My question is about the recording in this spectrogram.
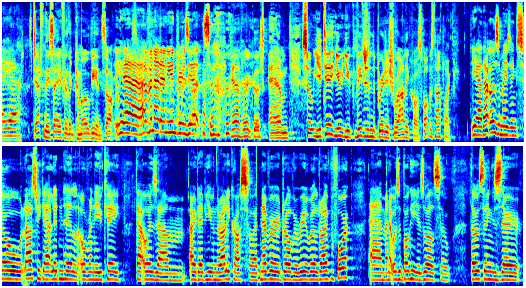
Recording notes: comes to you today live from Galmont Hotel for Movies and Booze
